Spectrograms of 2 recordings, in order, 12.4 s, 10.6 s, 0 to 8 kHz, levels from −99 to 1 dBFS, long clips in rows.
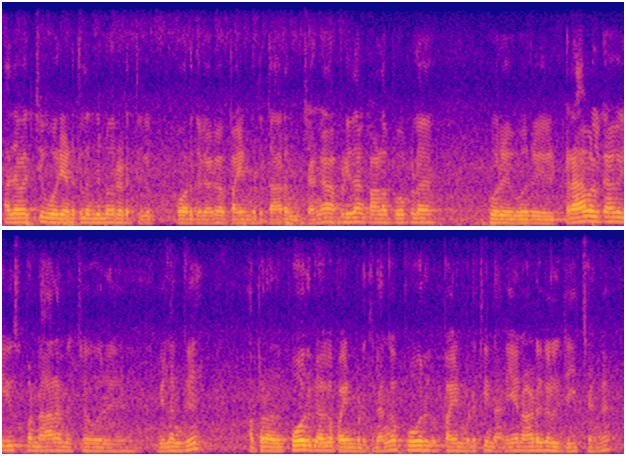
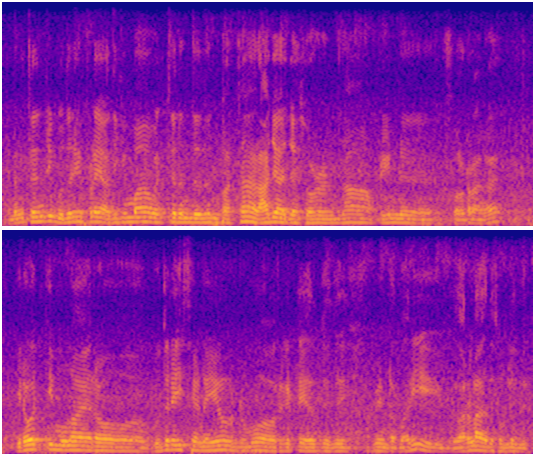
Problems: none marked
